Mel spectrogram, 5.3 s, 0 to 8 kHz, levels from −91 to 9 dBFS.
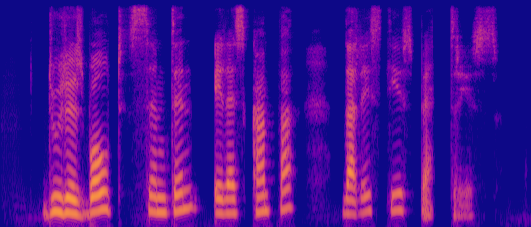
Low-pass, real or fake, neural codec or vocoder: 7.2 kHz; fake; codec, 16 kHz, 0.5 kbps, X-Codec, HuBERT features, trained on LibriSpeech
